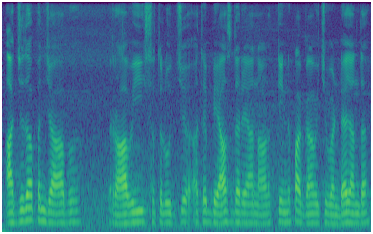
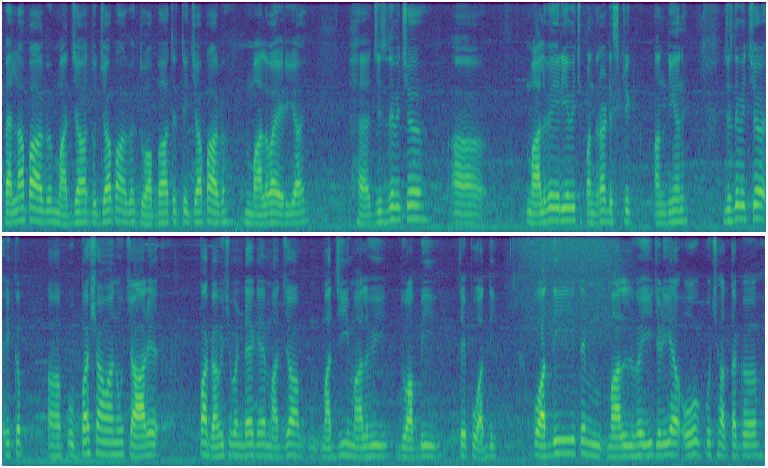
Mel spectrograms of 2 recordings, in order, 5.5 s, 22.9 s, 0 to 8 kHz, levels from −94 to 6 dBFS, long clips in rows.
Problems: background sounds at intervals, background conversations at intervals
